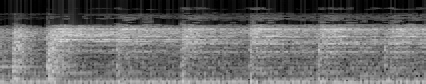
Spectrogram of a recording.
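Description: Acoustic drum kit played along with a recorded song, as a drum cover: bass drum, snare and cymbal hits over the track's steady bass line.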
